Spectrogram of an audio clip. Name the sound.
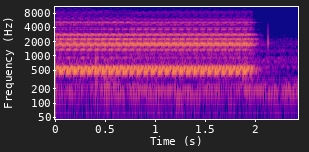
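telephone bell ringing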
